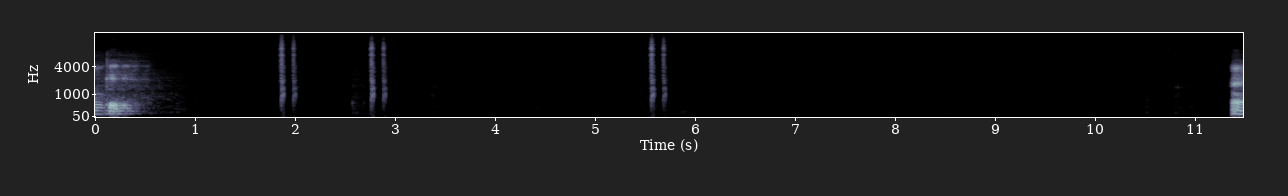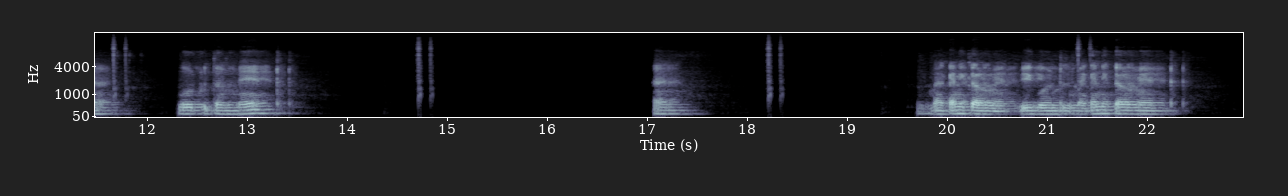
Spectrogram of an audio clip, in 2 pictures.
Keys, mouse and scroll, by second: 0.7-2.0 scroll up 1, 3.8 scroll down 1, 13.2-15.3 scroll up 1.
